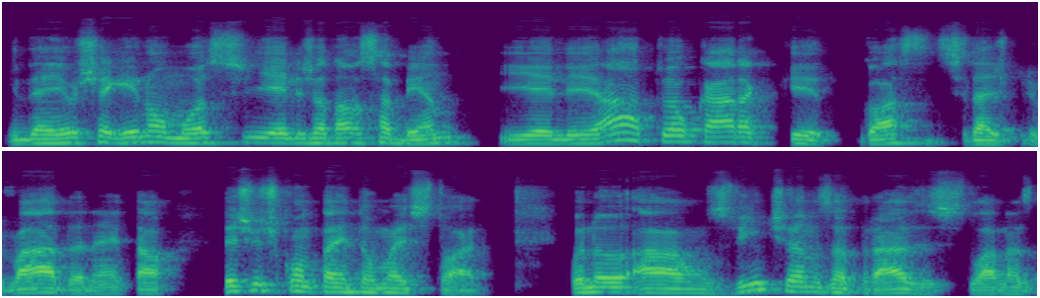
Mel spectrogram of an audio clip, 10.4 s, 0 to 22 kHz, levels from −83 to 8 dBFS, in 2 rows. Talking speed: 235 wpm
